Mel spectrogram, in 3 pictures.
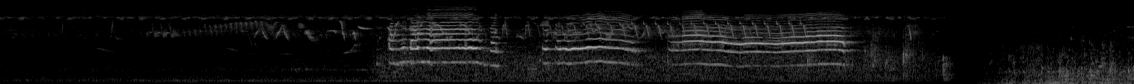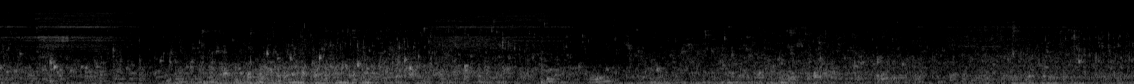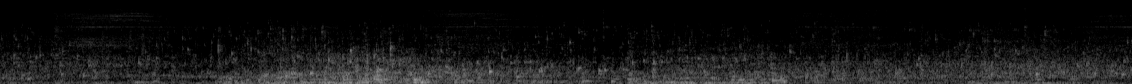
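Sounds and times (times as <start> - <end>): sea otter squealing: 3.8 - 8.6
muffled underwater water rush: 9.8 - 34.0.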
